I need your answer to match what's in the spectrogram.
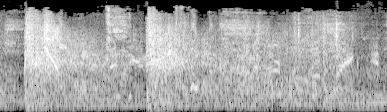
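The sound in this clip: Gunfire sound effect: two sharp, loud blasts about a second apart, each followed by dense, rolling noise that stays loud until the end.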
